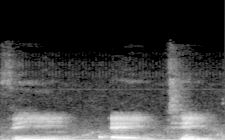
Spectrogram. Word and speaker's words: VAT: by letter i repeat most of the acronyms are pronounced letter by letter so you don't say that so you say v a t on the previous one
